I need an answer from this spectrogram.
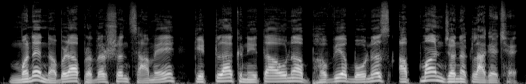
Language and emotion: Gujarati, disgusted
